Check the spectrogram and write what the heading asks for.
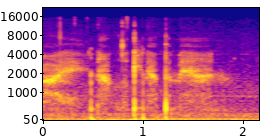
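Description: Soft, close-up breathy whispering and mouth sounds with a few sharp, short mouth clicks, the tongue-clicking typical of ASMR reading.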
